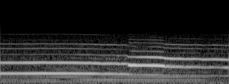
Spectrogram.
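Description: A wolf howls in one long, sustained, fairly loud cry whose pitch drifts slowly downward, with no voices present; howling heard in a Dracula film.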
